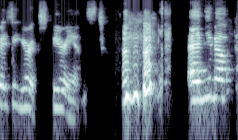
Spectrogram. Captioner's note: they laugh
